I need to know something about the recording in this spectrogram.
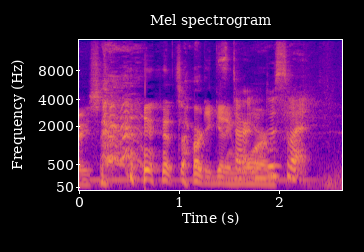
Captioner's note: laughs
